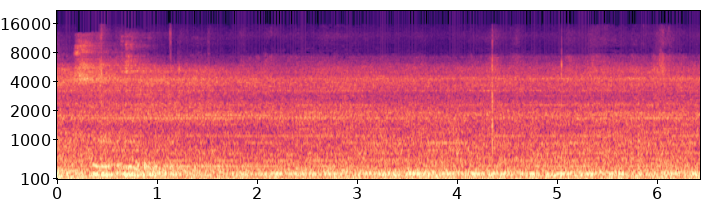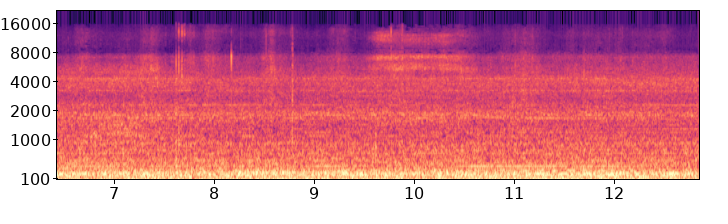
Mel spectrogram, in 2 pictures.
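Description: An NMBS/SNCB AM08 Desiro electric multiple unit pulling slowly into an underground platform, a steady rumble of traction motors and wheels echoing in the tunnel.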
